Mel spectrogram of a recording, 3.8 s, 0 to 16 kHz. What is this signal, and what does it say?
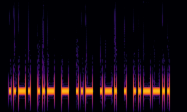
Morse code, heard as a keyed tone, about 25 wpm, 700 Hz. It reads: FUTURE?
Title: Sentences from Top 1000 Words - Review Part 6 - 25wpm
